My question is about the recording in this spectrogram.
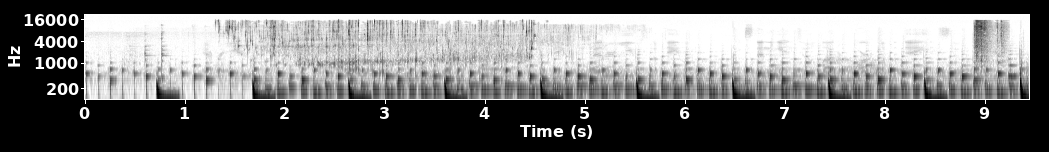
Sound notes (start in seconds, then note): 1.3 upbeat music; 1.3 tea pouring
